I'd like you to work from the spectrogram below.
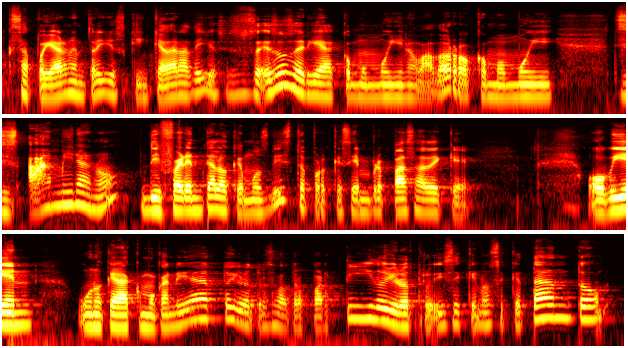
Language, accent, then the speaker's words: Spanish; Mexico; como mexicanos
